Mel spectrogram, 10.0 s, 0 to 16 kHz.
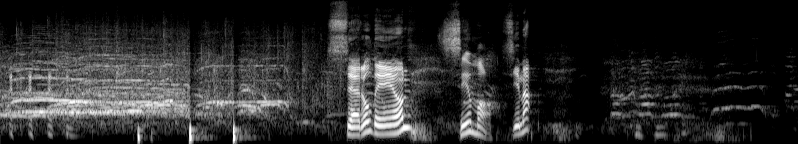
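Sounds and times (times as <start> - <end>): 
laughter: 0.0 - 1.2, 7.6 - 9.2
scattered clapping in a dense crowd: 0.0 - 4.8
live audience cheering and whooping: 0.0 - 4.9
speech: 4.4 - 6.7.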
